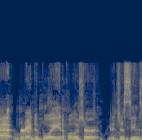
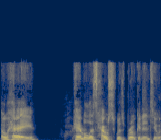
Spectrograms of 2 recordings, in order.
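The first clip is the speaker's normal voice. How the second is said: put-on casual, offhand tone. Retelling how a brother reports a break-in: imitating a casual remark. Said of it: "he says it so casually".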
